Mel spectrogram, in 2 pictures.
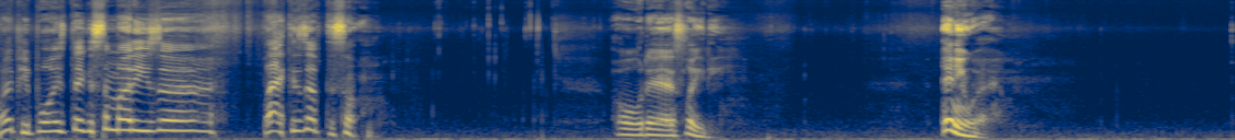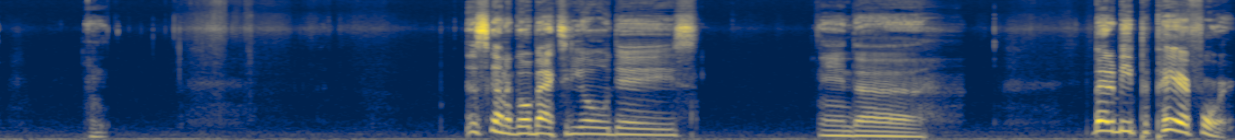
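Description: A man speaks in short, animated bursts with pauses between them.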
